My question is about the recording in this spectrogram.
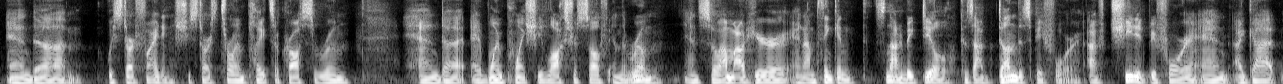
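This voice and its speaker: A man sharing his personal testimony in an earnest, halting way, often restarting his sentences. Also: low voice, steady tone. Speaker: testimony speaker.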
